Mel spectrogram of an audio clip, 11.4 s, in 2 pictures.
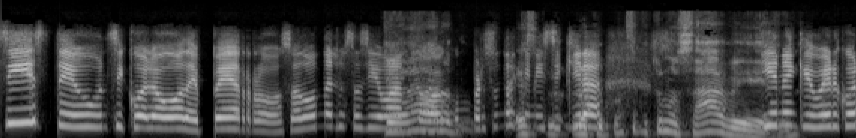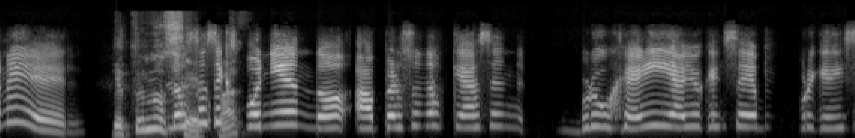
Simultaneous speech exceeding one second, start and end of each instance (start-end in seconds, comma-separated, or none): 2.5-4.0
